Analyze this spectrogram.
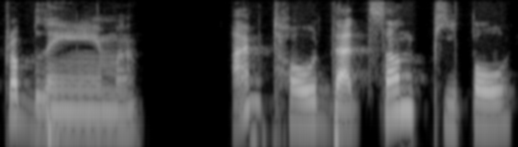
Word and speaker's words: problema: consonant, M or N, it contaminates that syllable. For example, problema. It's not problema, but problema.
